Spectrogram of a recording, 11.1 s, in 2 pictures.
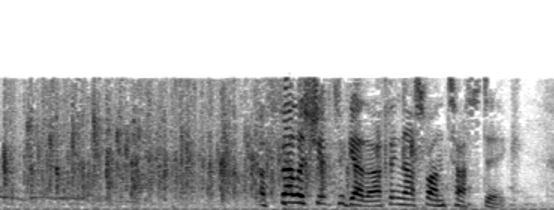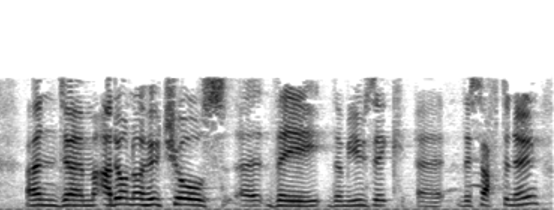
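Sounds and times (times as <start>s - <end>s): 
audience clapping at a fellowship gathering: 0.0s - 4.6s
speech: 2.6s - 5.2s, 5.8s - 11.0s.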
